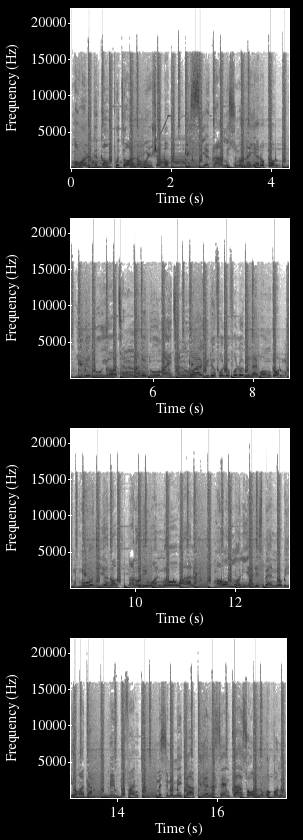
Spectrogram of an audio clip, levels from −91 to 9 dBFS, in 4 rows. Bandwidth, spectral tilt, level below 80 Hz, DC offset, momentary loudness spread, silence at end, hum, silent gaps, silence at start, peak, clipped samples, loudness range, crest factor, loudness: 18.5 kHz; -4.5 dB/octave; -16 dBFS; under 0.1%; 2 LU; 0 s; none; none; 0 s; 0 dBFS; under 0.1%; 1 LU; 10 dB; -12 LUFS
